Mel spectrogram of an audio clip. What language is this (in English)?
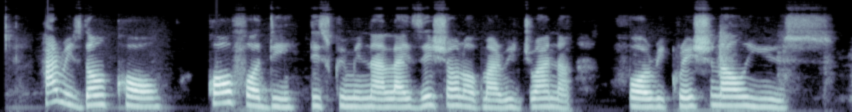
Nigerian Pidgin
